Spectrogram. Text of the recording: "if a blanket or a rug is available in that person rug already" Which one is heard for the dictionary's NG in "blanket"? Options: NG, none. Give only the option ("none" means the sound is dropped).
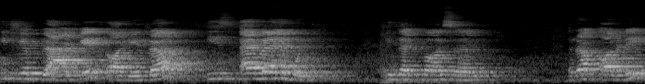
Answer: none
